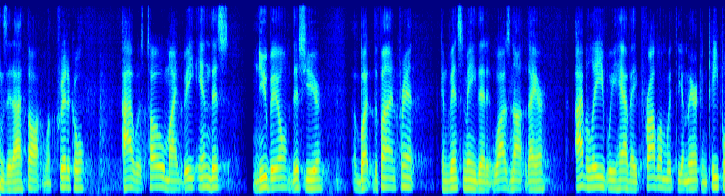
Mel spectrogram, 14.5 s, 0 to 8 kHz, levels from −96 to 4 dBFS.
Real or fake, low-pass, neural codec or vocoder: fake; 7.2 kHz; codec, 16 kHz in and 24 kHz out, 0.9 kbps, LongCat-Audio-Codec, fine tuned four codebook decoder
